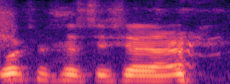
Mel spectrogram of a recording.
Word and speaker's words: Worcestershire: See, I can pronounce that word. Worcestershire sauce. Worcestershire.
